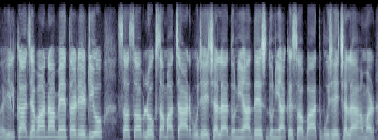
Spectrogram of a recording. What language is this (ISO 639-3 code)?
mai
